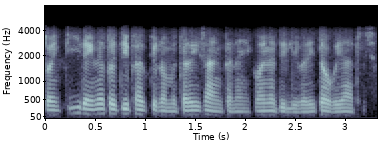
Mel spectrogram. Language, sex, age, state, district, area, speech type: Manipuri, male, 45-60, Manipur, Churachandpur, rural, conversation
